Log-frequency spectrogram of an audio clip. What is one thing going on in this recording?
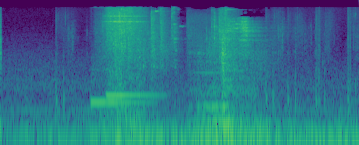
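A heavy metal door slides open with a mechanical whoosh.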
